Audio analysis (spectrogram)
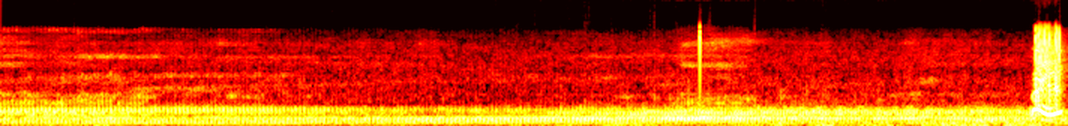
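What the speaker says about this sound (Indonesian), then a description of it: "itu pakai knalpot Supra X" Honda Supra X motorcycle fitted with an aftermarket exhaust passes close by, a loud steady engine roar and drone rising slightly mid-pass, with a brief high beep near the end.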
